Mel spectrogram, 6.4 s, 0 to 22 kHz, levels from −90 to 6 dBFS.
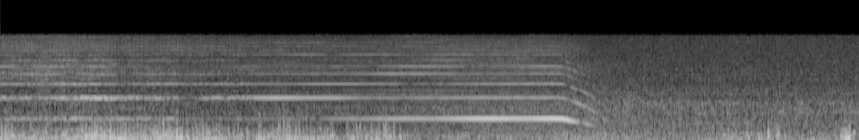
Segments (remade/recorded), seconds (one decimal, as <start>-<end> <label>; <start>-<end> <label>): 0.0-1.9 remade; 1.9-4.8 recorded; 4.8-6.4 remade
